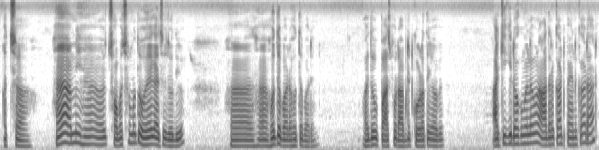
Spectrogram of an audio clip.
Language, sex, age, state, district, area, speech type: Bengali, male, 18-30, West Bengal, Darjeeling, urban, spontaneous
